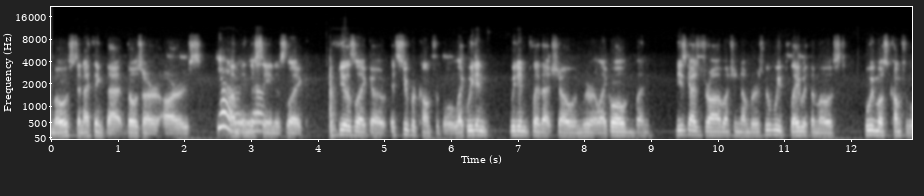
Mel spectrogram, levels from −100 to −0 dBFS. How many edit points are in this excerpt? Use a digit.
2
